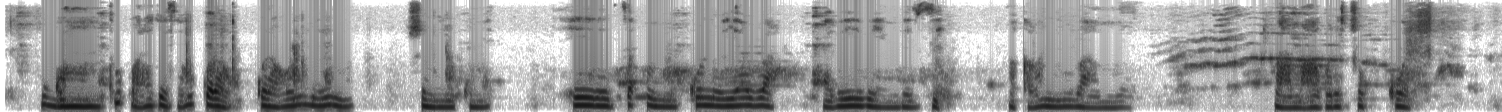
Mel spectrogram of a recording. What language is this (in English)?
Chiga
